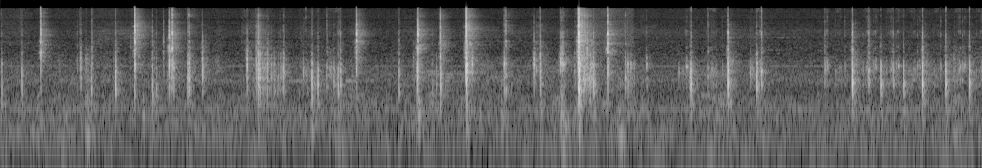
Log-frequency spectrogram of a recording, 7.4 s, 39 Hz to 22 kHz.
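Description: A hollow, translucent blue and white plastic game controller is held in both hands while thumbs press and click its buttons and sticks and fingertips tap the shell. About 23 quick, dry, bright clicks and taps sound in an irregular rhythm, each dying away almost instantly with almost no low end. The overall level stays quiet.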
